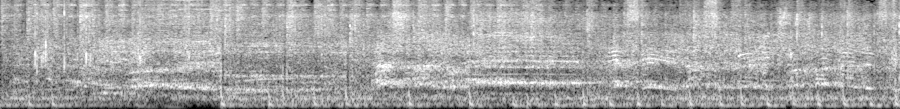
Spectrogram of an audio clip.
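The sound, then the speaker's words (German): A large ice hockey crowd roars steadily, with cheering, whoops and yells blending into a dense, continuous wall of noise that swells slightly after a brief dip early on. “So oder, naja, so ähnlich soll's heute Abend wieder klingen im Hofer-Stadion.”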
